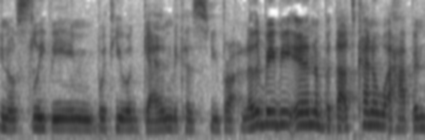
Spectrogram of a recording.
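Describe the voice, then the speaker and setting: A woman with an animated tone, medium in pitch, with ordinary pitch variation. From California (Stockton), Mexican-American. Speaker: YouTuber, mom vlogger. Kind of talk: casual vlog haul. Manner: fast.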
